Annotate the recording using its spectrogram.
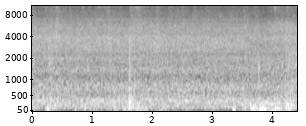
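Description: An electric fan running in the room: a steady rushing noise.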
